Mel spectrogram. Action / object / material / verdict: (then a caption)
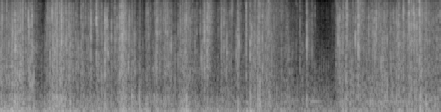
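scrape / box wrapped in a plastic bag / plastic / none. A box wrapped in a black plastic bag is held and turned by hand while fingers squeeze and rub the crinkly plastic wrap. A dense, bright crinkling and rustling continues throughout, swelling and easing with brief dips in between.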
